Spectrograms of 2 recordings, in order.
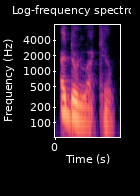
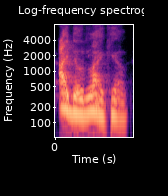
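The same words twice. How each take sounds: First: It is said in an imitated African accent. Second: It is said in the speaker's ordinary accent.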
